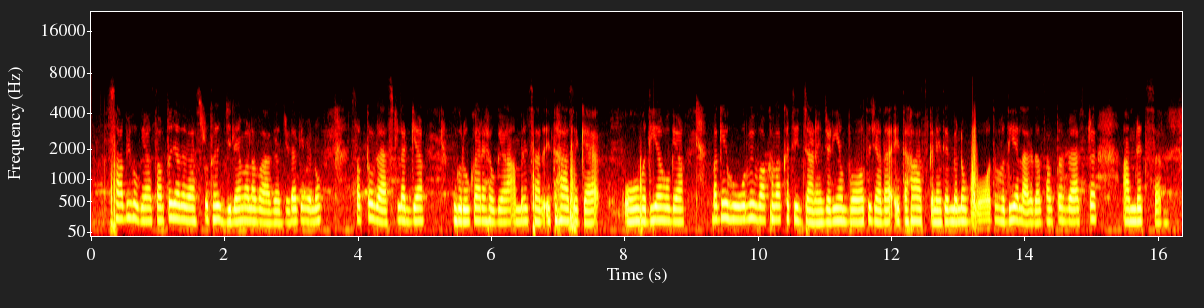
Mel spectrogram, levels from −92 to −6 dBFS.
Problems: none marked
